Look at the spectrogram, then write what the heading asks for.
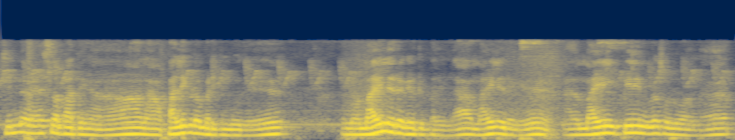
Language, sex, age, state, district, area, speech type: Tamil, male, 30-45, Tamil Nadu, Madurai, rural, spontaneous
